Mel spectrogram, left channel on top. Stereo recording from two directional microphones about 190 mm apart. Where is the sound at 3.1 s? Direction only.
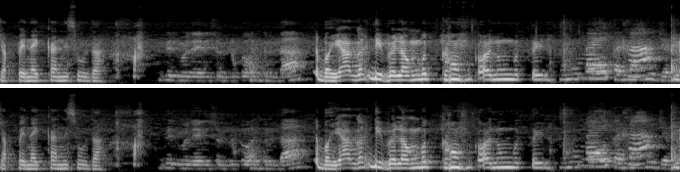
Centre (ahead or behind).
